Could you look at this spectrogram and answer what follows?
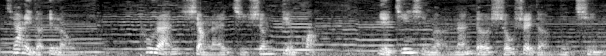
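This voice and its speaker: A man's voice: mid-range voice, very animated, far from the mic. A man playing a sorrowful eldest son, narrating a radio drama reflectively in Taiwanese-accented speech. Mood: somber. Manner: reflective, melancholy, measured. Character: sorrowful eldest son recalling his broken family. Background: clear background music.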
